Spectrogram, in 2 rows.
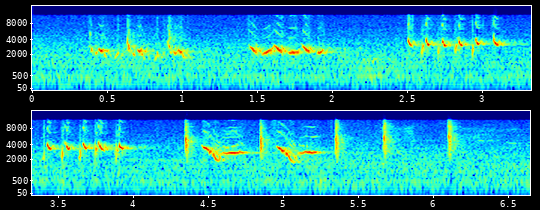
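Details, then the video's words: Mockingbird song recorded outside a door, 31 March 2010: bright phrases each made of a note repeated three to six times, one group of sharp chips, then a pair of rising slurred whistles, with pauses between groups. "Listen To The Mockingbird"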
